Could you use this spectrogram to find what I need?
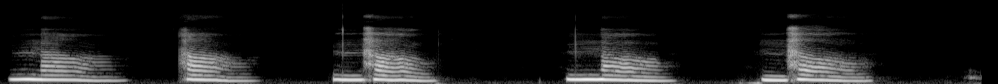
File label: a female says muffled mmh; affirmation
